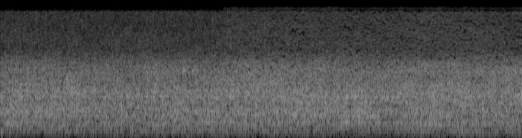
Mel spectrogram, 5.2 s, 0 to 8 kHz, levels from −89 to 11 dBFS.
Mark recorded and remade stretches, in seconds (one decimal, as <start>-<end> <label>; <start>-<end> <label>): 0.0-3.1 recorded; 3.1-5.2 remade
